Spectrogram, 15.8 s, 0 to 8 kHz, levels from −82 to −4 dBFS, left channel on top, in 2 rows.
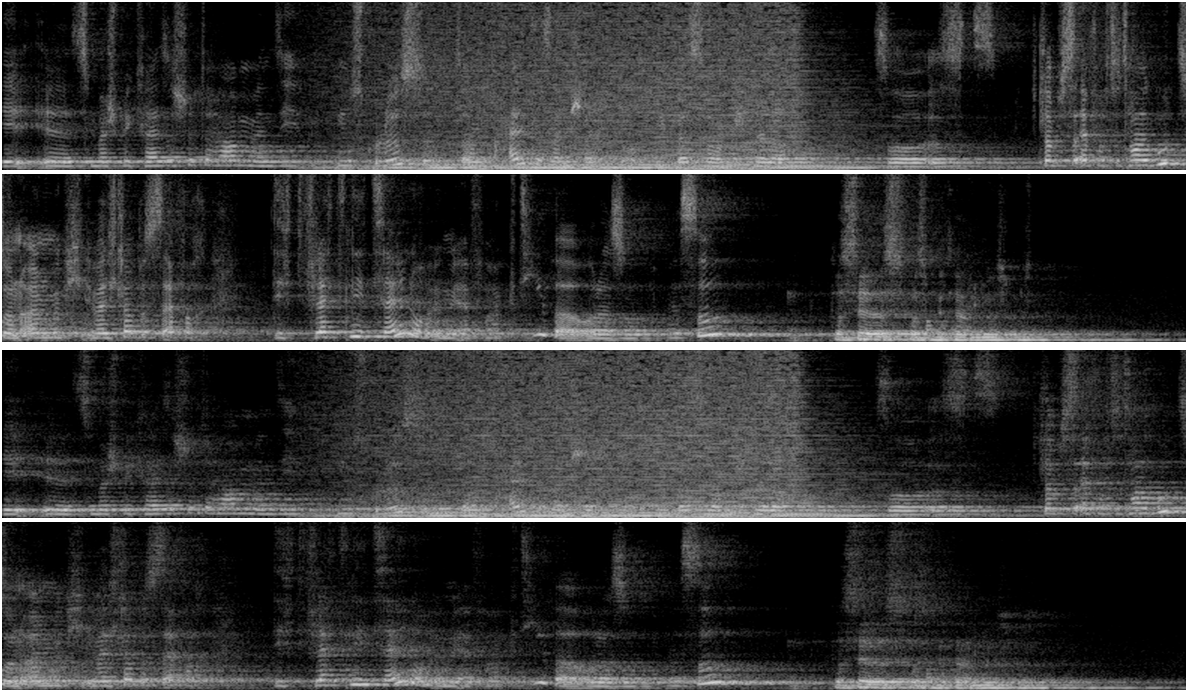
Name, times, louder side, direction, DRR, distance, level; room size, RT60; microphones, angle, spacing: voice 1, 0.0-5.3 5.8-6.6 6.9-9.4 9.7-12.7, left 2 dB, 45° left, 6 dB, 1.5 m, -29 dB
sound 1, 1.9-7.2, right 1 dB, 5° right, 0.4 m, -30 dB
voice 2, 13.2-14.7, left 2 dB, 75° left, 3 dB, 1.9 m, -26 dB
26.0 x 10.0 x 9.9 m, 2.6 s
head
